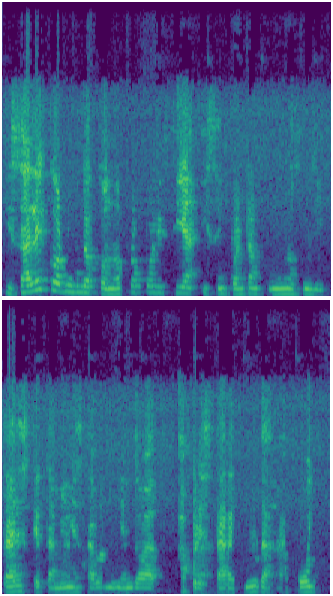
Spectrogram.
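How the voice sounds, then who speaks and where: A woman's voice: on the low side, brisk, a little mellow, slightly rough, dull audio. A middle-aged woman, a mother giving personal testimony in an interview and reenacting conversations with her son. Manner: emotional storytelling, reenacting dialogue, repeating phrases. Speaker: grieving mother of a police officer.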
